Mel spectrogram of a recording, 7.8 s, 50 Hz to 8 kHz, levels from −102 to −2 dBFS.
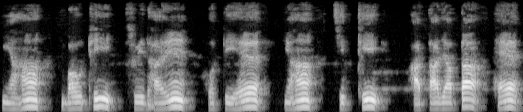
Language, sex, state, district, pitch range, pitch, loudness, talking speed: Hindi, male, Bihar, Saran, 115-150 Hz, 140 Hz, -19 LUFS, 75 wpm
